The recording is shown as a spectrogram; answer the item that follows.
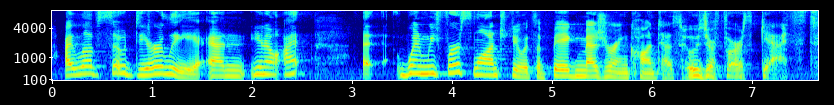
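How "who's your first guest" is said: put-on raspy, hoarse voice, lower pitch. Acting out what was asked when the show first launched, raspy put-on voice. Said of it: "[ Raspy voice ]".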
